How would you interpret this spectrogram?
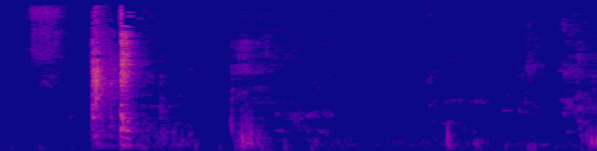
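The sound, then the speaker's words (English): A door swings shut with a pair of sharp knocks, followed by faint shuffling and handling noises. “Let me just get this door, and then I'll be right back in the shot, and then we'll do that.”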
